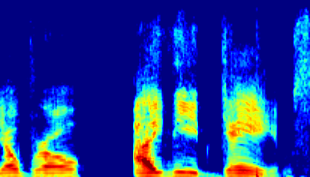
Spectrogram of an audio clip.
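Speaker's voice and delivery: stretched-out, slow speech. Retelling someone demanding games from a boss: imitating Asha demanding games. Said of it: "Asha goes into Todd Howard's office and says".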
